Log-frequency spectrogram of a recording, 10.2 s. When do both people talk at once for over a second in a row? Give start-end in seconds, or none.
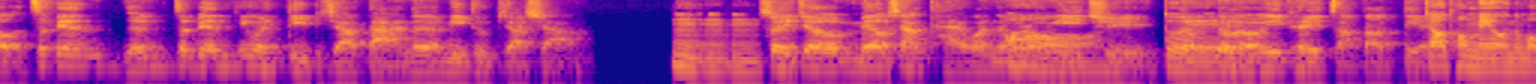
6.7-8.4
